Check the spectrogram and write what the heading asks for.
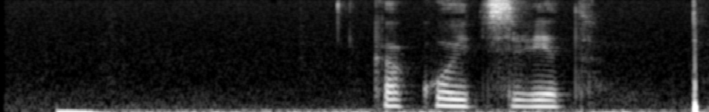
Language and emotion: Russian, neutral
